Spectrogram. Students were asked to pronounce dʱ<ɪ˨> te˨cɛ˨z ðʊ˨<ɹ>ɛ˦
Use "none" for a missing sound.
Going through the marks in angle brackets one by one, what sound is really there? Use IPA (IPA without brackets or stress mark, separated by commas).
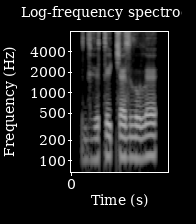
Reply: ɪ˨, l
